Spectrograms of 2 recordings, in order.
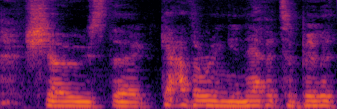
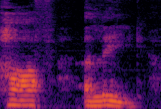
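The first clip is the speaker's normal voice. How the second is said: stress on "half", "a league" said lightly. Reading a poem's rhythm, stressed syllable then two unstressed: stress on half. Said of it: "It's a stressed syllable followed by two unstressed syllables".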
